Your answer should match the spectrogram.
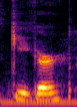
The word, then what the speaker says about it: Giger: Giger. – I think it's pronounced. No, it is Giger.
